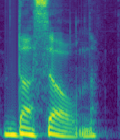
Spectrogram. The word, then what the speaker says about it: DAZN: Då stod det “How to pronounce D-A-Z-N. the zone”.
